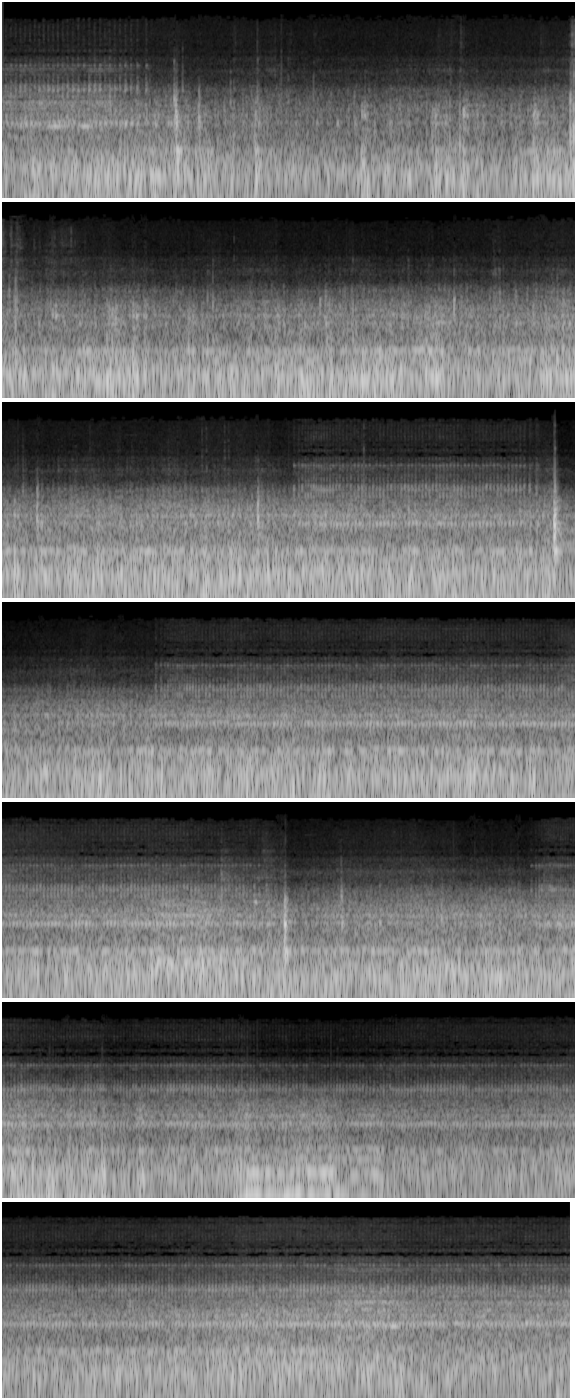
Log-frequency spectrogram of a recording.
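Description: Steady rumble of road and wind noise picked up by a handlebar-mounted Cycliq bike camera on a moving bicycle, with city traffic around it. A single sharp knock comes about halfway through.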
